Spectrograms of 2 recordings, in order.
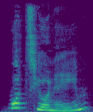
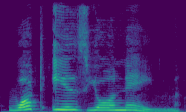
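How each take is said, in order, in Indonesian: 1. Diucapkan cepat, kata-katanya tersambung. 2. Diucapkan lambat, setiap kata terpisah. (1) "diucapkan dengan lebih cepat seperti dalam percakapan sehari-hari" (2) "Kalau diucapkan dengan perlahan-lahan"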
